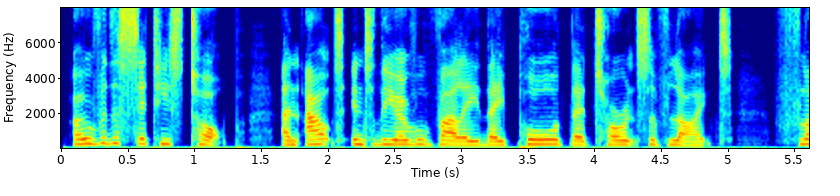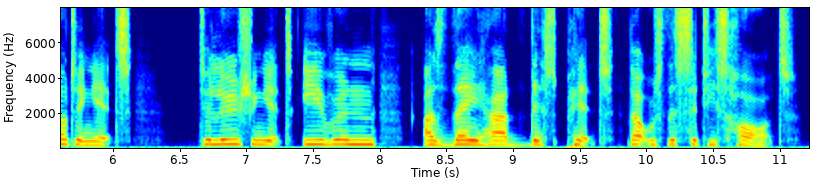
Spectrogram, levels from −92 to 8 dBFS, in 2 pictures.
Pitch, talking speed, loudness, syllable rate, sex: 240 Hz, 165 wpm, -19 LUFS, 4.7 syllables/s, female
